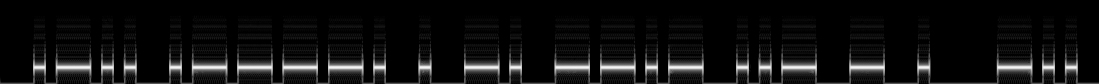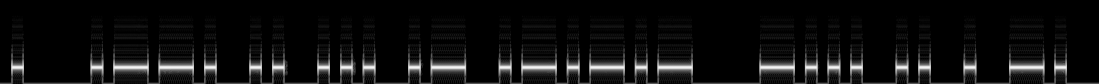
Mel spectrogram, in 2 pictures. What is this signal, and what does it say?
Morse code, heard as a keyed tone, about 10 wpm, 800 Hz. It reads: L'ENQUTE DE PISA. BIEN
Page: Français - texte en clair 1 - vitesse : 10 mots minute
